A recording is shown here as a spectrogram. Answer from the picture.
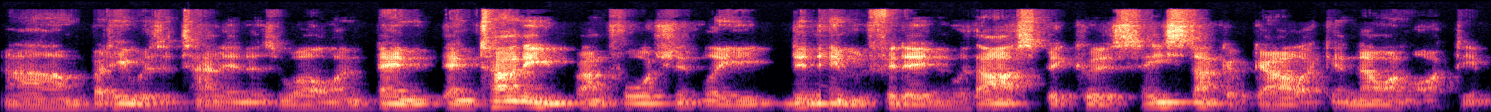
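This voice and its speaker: A man speaks with a very deep, low pitch and ordinary pitch variation, hardly pausing at all. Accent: strong Australian. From Australia, Brisbane. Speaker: life coach. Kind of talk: casual chat.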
